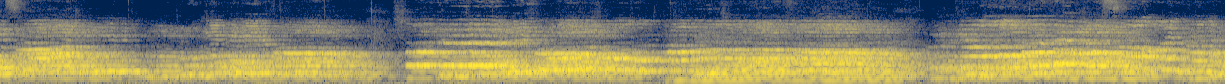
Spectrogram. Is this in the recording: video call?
no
